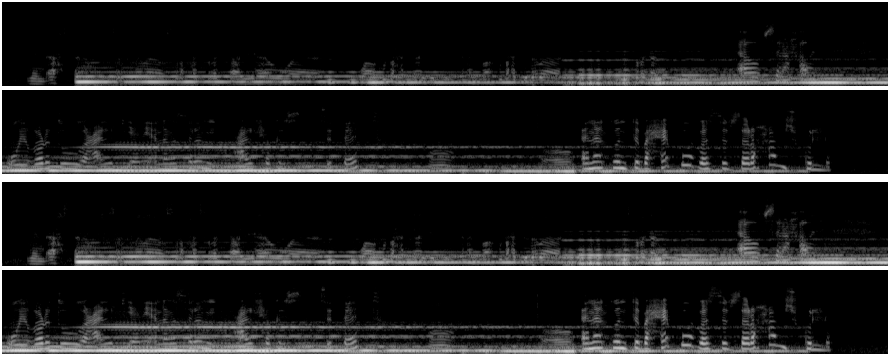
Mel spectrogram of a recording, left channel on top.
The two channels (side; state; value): left; quieter; 5.2 dB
